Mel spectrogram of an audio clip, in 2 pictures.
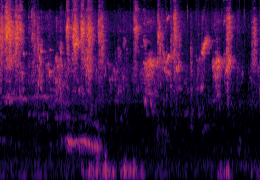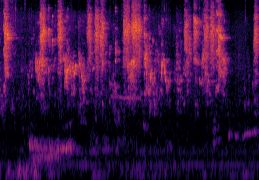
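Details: Little chicks feeding and chirping, a steady chorus of shrill, high peeps from many birds at once, with a couple of lower, drawn-out calls and some soft thumps underneath.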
